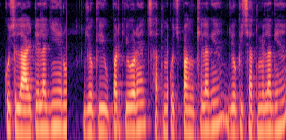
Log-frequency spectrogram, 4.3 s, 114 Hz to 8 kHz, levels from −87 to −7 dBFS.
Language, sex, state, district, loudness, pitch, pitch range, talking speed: Hindi, male, Chhattisgarh, Bastar, -22 LUFS, 160 Hz, 150-165 Hz, 335 wpm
